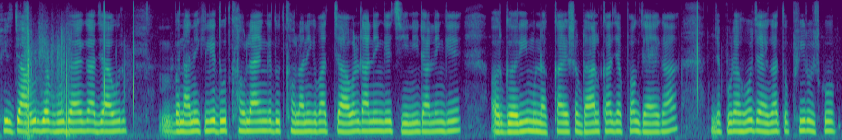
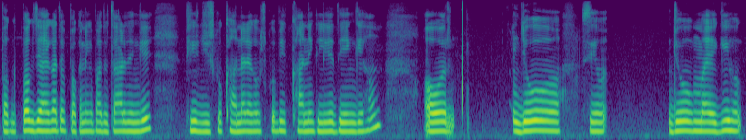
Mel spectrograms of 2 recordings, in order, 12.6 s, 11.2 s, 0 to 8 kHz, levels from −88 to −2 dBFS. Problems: none marked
